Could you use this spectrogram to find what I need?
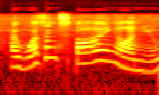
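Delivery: plain reading voice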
